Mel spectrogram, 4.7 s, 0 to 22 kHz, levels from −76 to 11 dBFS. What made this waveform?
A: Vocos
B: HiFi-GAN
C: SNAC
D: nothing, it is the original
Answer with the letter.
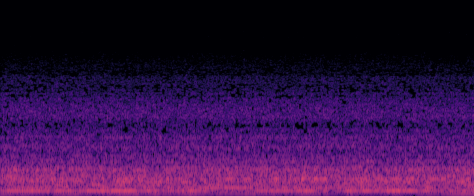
D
